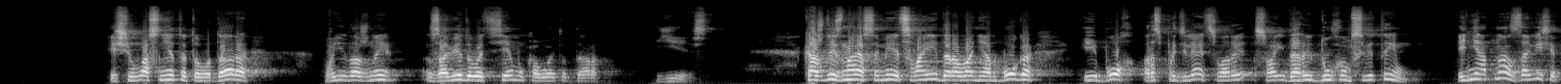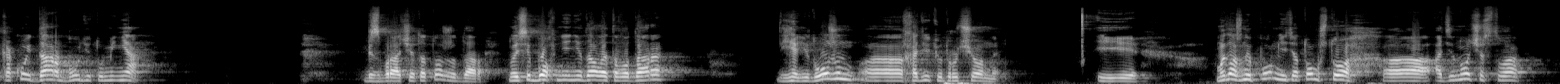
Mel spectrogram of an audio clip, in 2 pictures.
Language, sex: Russian, male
